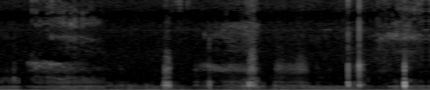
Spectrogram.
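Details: A domestic cat purrs steadily, a soft low vibrating drone of quick pulses, broken by a few sharp clicks and small rustling noises near the end.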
